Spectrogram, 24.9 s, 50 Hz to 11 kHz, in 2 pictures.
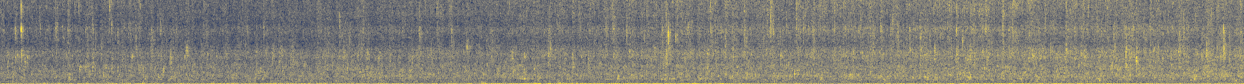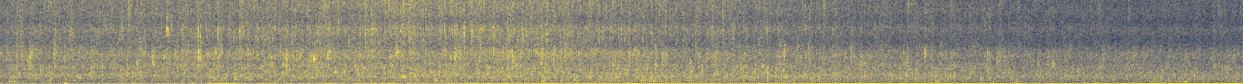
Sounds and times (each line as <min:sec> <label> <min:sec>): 0:00.0 water is rinsing down bushwoods 0:24.8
